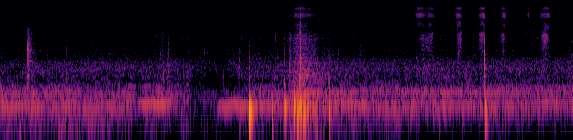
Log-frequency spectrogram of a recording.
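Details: Bees at a honey harvest give a steady low hum that fades near the four-second mark, then resumes. Sharp knocks and clatter from handling punctuate the buzz around five to seven seconds.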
